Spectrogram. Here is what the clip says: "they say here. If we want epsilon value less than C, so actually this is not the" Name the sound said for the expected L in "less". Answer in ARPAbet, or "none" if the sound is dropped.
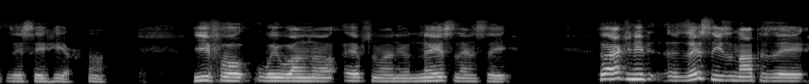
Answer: N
